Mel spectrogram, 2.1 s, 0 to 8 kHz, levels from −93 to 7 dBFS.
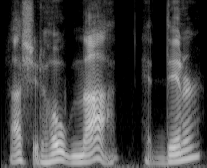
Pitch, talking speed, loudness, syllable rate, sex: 130 Hz, 145 wpm, -19 LUFS, 4.3 syllables/s, male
